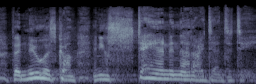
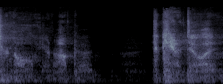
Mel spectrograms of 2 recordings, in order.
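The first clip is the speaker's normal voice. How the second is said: very soft unvoiced whisper; enemy whispering; 14 dB quieter, faster than usual. Devil whispering lies to a teen, soft and unvoiced. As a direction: hiss out the doubt. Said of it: "the lie of the enemy whispers".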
